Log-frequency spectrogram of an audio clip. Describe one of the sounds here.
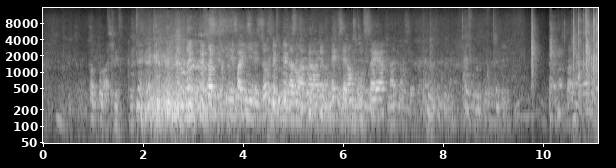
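An elderly man lectures with animation in an echoing hall.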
